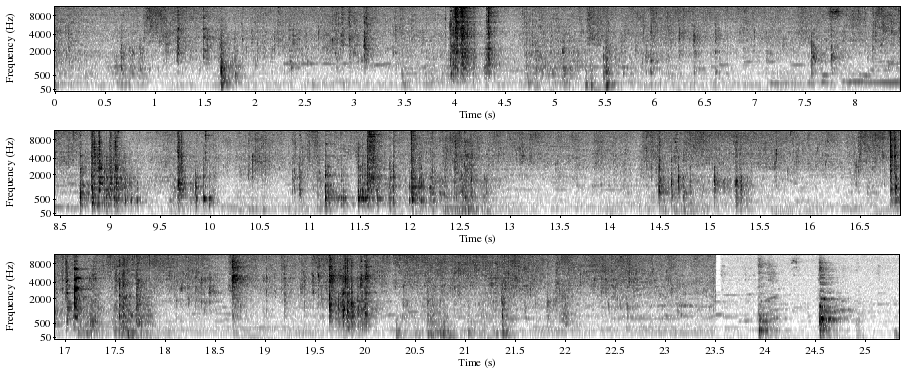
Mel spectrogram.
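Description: Kitchen tap running into a stainless-steel sink while dishes are washed, with frequent clatters and knocks of metal bowls, a colander and utensils. The running water stops near the end, leaving a few more knocks.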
